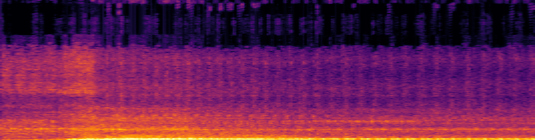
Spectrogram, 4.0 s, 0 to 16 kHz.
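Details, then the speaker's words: Nissan Skyline R32 petrol engine on cold start after oil change to 10W60, lumpy idle with light rapid top-end lifter ticking under rain noise, loud at first and quieter at operating temperature; lifter tick suspected, not confirmed. "So, right off the bat, it does sound pretty bad, but once we let it get up to operating temp, they definitely sound a lot more quiet."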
